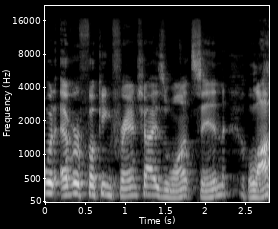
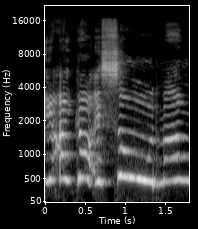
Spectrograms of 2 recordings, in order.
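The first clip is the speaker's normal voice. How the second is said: very high, slow, botched put-on Australian accent; 3 dB louder than usual. Trying to voice a sword-wielding Bluey: failed Australian accent. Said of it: "Wait, that's not Australian".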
